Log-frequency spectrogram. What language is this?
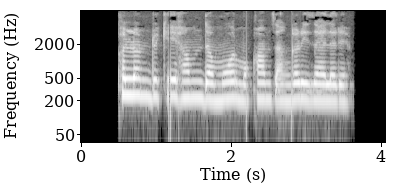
Pashto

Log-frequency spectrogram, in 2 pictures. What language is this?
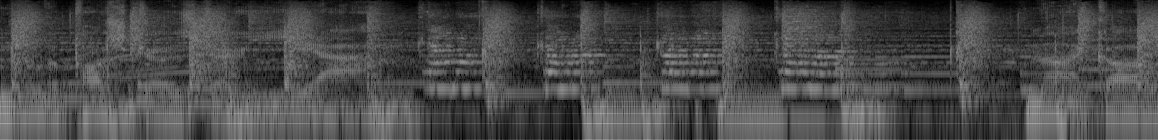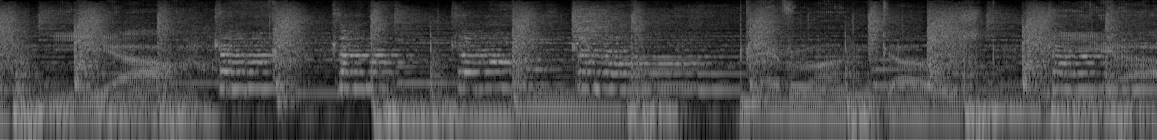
Greek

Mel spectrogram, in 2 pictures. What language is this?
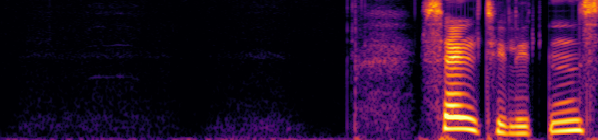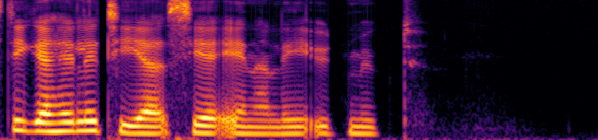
Norwegian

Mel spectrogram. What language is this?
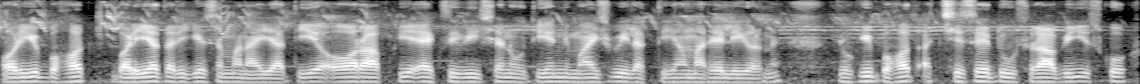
Urdu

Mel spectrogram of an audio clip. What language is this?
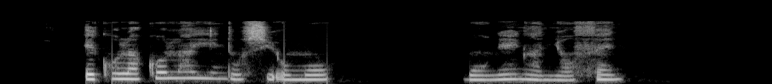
Tunen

